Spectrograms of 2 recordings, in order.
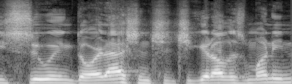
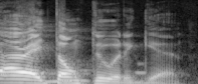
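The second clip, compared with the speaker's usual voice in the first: ordinary talk, nothing marked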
